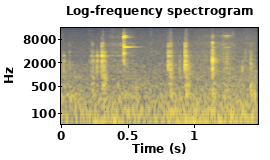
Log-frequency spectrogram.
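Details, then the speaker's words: Seeburg jukebox record changer under restoration, mechanism calibrated: at end of record the reed switch activates, mechanism trips and cycles again; light irregular clicks and ratchety snaps as it trips, cycles and releases the clamp; normal healthy changer cycle. "and when this gets to the end the reed switch activates and then that mechanism trips then it goes through its cycle again"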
